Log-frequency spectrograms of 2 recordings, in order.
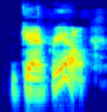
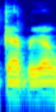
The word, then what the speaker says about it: Gabriel: why i started why i decided to pronounce his last name is gabrielle when it's obviously it would probably be most likely pronounced gabriel but i think i pronounced it like wrong a couple of times i don't really quite remember exactly what it was in looking stuff up where i for some reason decided it would be pronounced gabrielle but i'm pretty certain it's gabriel so please just forgive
